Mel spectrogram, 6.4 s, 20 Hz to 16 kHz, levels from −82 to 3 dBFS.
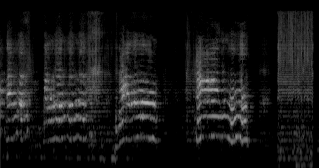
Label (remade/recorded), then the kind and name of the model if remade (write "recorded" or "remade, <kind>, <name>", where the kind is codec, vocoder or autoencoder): remade, vocoder, BigVGAN v2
